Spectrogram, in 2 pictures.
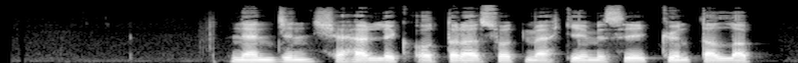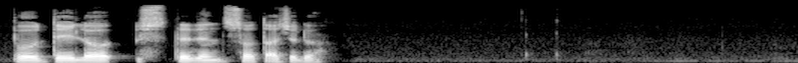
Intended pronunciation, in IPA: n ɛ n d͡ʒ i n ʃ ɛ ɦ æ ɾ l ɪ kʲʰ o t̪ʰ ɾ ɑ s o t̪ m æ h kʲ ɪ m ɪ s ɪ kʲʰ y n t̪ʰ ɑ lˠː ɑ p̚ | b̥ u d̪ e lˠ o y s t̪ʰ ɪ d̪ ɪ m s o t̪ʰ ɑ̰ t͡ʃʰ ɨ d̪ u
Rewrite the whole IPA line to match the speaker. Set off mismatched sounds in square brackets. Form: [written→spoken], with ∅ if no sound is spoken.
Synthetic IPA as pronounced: n ɛ n d͡ʒ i n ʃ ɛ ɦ æ ɾ l ɪ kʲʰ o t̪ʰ ɾ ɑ s o t̪ m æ h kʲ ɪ m ɪ s ɪ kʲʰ y n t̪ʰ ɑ lˠː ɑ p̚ | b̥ u d̪ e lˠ o y s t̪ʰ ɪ d̪ ɪ [m→n] s o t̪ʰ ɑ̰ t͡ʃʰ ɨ d̪ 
